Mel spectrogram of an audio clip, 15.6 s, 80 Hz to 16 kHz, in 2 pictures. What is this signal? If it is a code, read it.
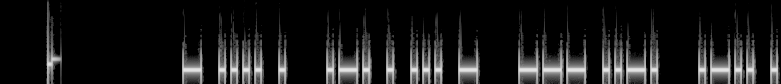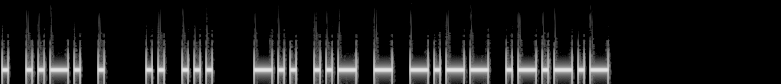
Morse code, heard as a keyed tone, about 20 wpm, 700 Hz. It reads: THE REST OF LIFE IS DUTY.
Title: Sentences from Top 1500 Words 20wpm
